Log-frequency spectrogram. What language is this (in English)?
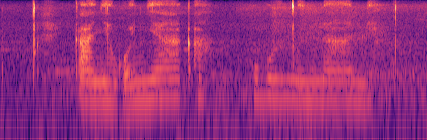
Xhosa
